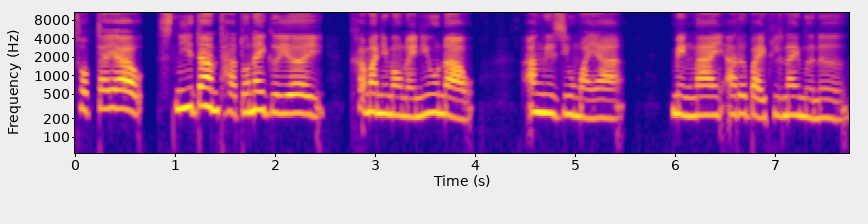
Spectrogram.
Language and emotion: Bodo, sad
